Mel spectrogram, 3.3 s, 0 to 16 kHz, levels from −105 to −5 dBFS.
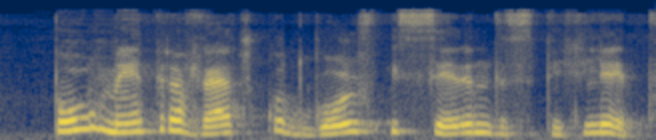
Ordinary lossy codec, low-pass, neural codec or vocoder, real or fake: Opus, 32 kbps; 10.8 kHz; codec, 24 kHz, 3 kbps, HILCodec; fake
